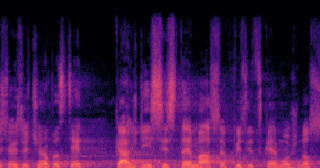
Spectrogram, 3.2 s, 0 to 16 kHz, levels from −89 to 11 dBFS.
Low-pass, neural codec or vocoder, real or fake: 14.4 kHz; vocoder, 44.1 kHz, 128 mel bands every 512 samples, BigVGAN v2; fake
